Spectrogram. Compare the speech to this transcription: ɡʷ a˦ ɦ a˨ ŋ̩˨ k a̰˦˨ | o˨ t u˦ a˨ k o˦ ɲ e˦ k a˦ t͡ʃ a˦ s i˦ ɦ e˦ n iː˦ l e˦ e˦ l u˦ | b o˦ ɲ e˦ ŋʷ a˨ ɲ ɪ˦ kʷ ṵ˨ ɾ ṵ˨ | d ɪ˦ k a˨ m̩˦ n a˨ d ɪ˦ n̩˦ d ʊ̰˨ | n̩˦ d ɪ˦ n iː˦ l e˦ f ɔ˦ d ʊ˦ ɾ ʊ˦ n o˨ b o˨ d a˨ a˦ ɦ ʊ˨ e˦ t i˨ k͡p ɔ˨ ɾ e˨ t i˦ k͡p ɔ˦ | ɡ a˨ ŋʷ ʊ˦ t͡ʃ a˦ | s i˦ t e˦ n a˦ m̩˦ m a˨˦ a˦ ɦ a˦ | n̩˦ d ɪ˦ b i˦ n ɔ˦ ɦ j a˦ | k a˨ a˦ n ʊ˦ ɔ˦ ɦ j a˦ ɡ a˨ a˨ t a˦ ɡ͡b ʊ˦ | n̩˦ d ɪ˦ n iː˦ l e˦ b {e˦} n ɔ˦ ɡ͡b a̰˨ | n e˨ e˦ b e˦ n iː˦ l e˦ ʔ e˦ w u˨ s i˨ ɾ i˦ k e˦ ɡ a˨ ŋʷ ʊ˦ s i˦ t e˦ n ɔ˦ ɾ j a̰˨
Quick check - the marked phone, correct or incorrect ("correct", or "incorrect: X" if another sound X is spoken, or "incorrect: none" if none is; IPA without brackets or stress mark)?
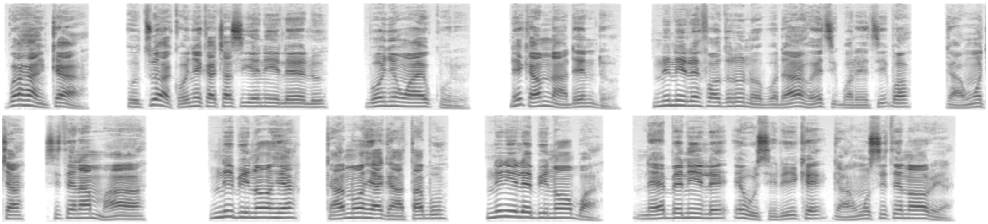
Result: incorrect: i˦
